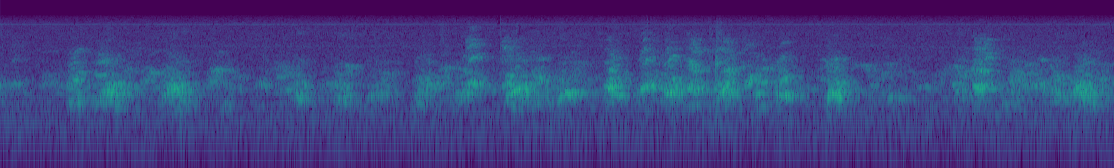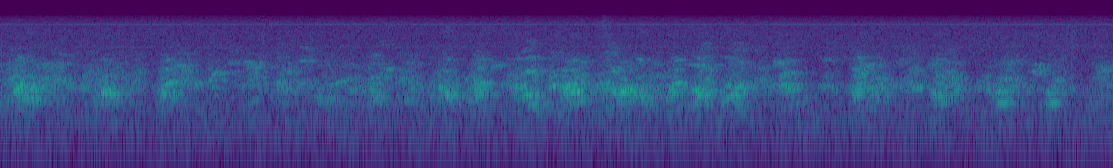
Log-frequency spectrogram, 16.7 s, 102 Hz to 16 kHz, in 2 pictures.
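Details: Very small 70-day-old female Shih Tzu puppy giving a rapid, irregular stream of high, thin yips and whimpery squeals. The calls overlap almost continuously, with brief louder bursts throughout.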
